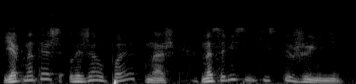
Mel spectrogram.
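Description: A man reading a verse tale aloud as the storyteller, in an expressive, sing-song recitation. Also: fairly high pitch, moderate pace, husky.

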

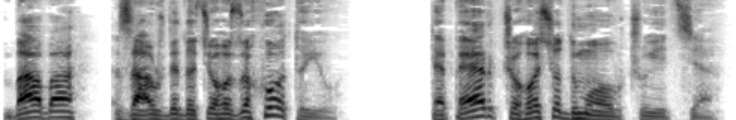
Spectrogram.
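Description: A man narrating a storybook tale in an expressive, lively storytelling manner. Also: mid-range voice, moderate pace, husky, no echo, clean studio sound. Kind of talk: storybook reading.

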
